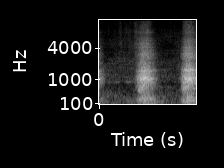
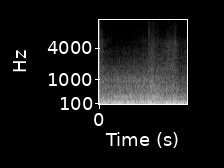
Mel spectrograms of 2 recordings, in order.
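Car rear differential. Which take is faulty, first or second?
first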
